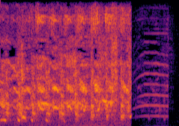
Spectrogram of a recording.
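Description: A man's high-pitched cackling laugh, a fast run of short clucking bursts at about eight to ten a second, that cuts off suddenly shortly before the end.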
